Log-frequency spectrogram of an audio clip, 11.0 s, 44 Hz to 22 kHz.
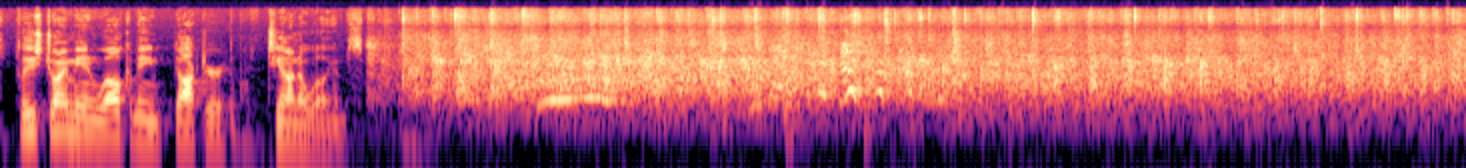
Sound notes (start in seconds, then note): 2.8 audience applauding; 3.4 audience cheers; 5.6 laughs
